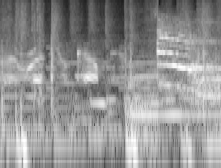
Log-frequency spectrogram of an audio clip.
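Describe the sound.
A person imitates a cat, letting out a few wavering meows, the last one loud and drawn out, with no other talk around them.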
